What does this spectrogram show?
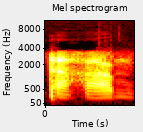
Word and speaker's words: Notre-Dame-du-Lot: c'est un vrai village, c'est une façon dont prononcent les gens le nom Notre-Dame-du-Lot, qui est une région donc au nord de l'Outaouais. Et donc Notre-Dame-du-Lot devient Taram quand on dit rapidement avec un certain accent.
